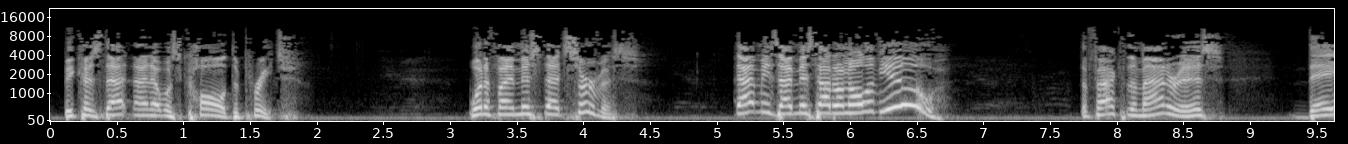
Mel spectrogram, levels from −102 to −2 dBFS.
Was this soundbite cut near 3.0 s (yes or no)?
no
